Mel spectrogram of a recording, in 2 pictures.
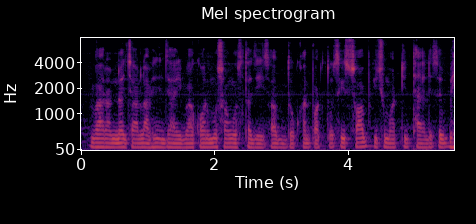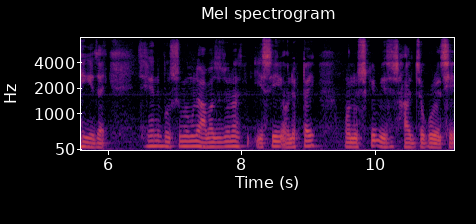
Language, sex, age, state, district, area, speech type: Bengali, male, 18-30, West Bengal, Bankura, urban, spontaneous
